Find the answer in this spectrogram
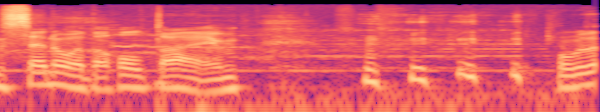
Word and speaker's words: Senua: Why do you pronounce it Senua? I don't know. I mean, they've been saying Senua the whole time.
